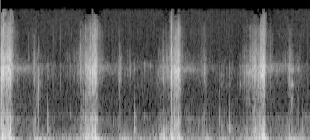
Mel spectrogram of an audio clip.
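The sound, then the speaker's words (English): A crunchy carrot being bitten and chewed: a few sharp, loud crunching bursts at a steady, spaced rhythm, with smaller crackles between them and no voices. “And this is a crunchy carrot.”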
